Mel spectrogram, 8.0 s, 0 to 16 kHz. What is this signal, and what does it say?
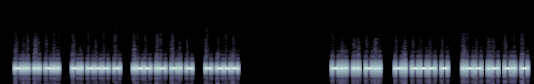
Morse code, heard as a keyed tone, about 33 wpm, 700 Hz. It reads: DID NOT WANT TO DID NOT WANT
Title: Speed-Racing - Sets of 4 Words 28wpm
